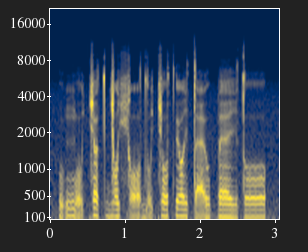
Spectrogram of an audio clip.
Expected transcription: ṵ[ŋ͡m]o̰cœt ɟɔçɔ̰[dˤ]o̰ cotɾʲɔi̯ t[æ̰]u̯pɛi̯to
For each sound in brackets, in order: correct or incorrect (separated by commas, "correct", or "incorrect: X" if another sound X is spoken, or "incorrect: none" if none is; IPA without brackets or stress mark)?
correct, incorrect: d, correct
